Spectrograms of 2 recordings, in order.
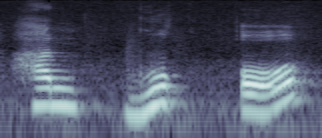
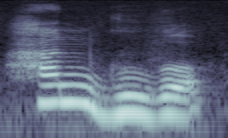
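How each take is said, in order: First: The k stays separate from the vowel. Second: The consonant links into the following vowel. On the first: The speaker calls it wrong. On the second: The speaker calls it right. "tapi melainkan han gugo"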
